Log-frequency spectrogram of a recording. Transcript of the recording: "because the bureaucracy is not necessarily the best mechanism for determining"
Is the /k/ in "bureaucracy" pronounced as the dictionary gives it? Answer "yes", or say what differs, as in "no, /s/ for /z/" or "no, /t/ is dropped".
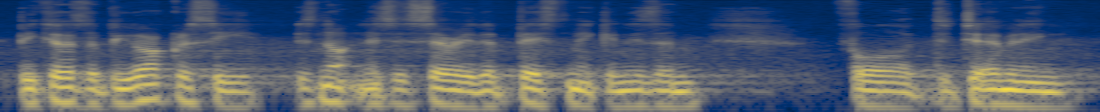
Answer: yes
